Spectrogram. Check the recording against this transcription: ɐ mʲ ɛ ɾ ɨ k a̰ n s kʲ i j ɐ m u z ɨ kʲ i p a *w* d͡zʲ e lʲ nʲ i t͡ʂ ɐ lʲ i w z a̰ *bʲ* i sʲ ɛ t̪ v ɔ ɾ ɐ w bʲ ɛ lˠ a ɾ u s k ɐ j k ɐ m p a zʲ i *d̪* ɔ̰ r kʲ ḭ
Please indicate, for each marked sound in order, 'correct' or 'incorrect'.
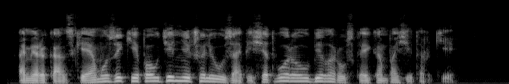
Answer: correct, incorrect: pʲ, incorrect: t̪

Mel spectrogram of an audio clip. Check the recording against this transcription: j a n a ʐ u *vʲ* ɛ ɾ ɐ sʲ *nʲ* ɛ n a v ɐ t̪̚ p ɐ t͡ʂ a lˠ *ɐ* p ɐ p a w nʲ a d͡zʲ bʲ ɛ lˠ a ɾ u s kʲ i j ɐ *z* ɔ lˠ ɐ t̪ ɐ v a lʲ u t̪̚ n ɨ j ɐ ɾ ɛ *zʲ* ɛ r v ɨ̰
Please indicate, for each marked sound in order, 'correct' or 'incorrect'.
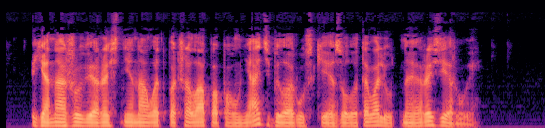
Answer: correct, correct, incorrect: a, correct, correct

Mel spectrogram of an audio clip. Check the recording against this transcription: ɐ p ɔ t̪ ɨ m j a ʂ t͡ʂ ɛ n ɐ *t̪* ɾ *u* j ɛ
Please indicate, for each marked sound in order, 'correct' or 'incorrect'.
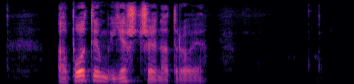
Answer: correct, incorrect: ɔ

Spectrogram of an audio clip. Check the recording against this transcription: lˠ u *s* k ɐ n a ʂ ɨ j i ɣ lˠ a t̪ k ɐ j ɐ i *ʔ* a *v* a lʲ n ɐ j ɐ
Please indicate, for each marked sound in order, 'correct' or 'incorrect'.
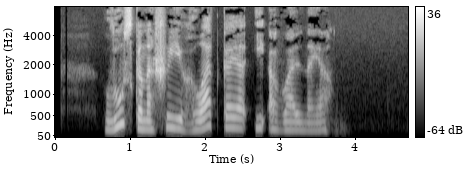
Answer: correct, correct, correct

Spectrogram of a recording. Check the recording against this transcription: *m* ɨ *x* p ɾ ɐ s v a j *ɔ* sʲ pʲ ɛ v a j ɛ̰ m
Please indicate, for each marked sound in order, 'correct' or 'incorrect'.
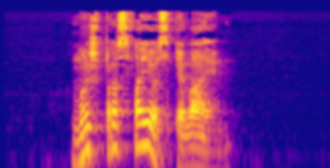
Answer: correct, incorrect: ʂ, correct

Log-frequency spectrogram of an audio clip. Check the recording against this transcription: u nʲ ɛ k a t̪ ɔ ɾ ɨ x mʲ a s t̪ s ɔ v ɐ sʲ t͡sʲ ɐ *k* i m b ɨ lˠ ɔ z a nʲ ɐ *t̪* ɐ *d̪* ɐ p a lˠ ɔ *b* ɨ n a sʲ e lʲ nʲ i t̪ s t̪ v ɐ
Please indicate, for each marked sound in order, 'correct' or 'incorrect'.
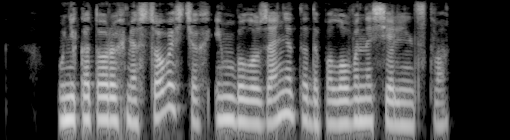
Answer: incorrect: x, correct, correct, incorrect: v

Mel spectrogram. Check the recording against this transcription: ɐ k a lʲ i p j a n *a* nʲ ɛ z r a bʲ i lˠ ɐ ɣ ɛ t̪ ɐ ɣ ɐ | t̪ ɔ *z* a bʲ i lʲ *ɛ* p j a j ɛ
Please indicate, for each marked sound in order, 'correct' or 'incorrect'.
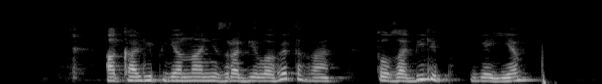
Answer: correct, correct, incorrect: i

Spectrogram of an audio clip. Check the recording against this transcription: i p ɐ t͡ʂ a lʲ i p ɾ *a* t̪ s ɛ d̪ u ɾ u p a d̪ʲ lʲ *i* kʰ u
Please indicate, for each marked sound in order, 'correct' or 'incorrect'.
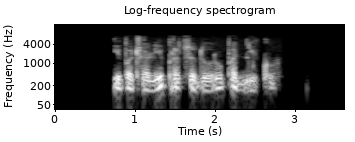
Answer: incorrect: ɐ, correct

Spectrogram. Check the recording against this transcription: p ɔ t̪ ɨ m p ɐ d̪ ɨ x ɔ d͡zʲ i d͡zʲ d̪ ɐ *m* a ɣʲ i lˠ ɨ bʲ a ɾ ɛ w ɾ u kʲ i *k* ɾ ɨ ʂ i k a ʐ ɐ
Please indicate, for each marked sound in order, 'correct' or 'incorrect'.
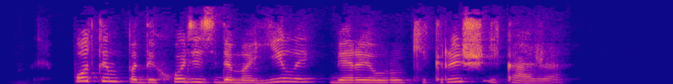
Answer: correct, correct

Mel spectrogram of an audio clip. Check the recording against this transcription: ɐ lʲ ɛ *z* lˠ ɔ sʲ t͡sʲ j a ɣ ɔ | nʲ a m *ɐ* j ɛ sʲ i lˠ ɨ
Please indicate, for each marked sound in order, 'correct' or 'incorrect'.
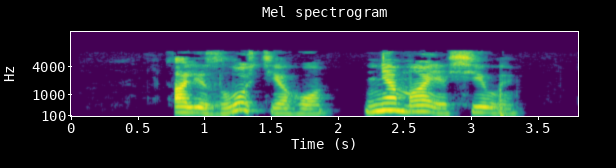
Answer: correct, incorrect: a

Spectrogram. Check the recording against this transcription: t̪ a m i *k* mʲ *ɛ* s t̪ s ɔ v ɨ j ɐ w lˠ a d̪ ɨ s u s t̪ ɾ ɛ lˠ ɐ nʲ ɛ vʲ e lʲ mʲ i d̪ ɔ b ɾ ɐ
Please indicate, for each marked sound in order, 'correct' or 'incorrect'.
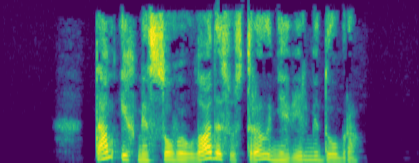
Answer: incorrect: x, incorrect: a

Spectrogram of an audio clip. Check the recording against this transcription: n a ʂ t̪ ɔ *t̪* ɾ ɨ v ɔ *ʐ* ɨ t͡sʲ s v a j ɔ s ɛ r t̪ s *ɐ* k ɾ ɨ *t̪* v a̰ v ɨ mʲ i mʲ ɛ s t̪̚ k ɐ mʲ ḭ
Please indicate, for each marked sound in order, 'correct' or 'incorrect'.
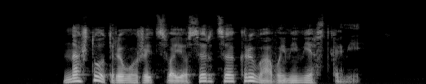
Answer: correct, correct, correct, incorrect: none

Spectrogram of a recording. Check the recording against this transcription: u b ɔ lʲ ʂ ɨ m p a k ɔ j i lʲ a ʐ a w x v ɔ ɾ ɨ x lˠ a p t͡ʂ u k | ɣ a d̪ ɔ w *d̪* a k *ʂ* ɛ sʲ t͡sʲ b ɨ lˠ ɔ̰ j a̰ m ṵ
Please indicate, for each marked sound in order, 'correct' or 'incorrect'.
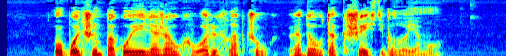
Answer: incorrect: t̪, correct

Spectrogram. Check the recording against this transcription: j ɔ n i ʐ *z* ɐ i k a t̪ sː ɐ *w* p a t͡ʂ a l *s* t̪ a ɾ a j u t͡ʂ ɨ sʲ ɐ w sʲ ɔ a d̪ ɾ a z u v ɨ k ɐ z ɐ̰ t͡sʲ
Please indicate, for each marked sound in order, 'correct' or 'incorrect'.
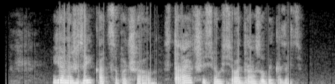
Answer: correct, incorrect: none, correct

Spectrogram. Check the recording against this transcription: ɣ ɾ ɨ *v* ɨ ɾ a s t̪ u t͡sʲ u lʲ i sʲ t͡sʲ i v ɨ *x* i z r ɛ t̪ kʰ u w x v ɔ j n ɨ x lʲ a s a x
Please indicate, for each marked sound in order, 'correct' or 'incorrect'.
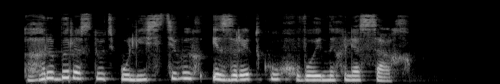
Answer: incorrect: b, correct

